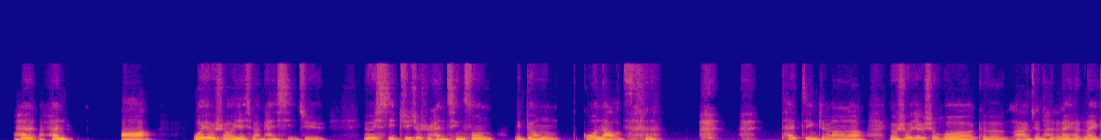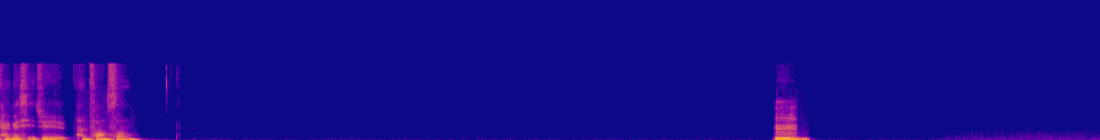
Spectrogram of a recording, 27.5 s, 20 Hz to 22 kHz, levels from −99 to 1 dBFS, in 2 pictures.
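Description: A speech recording with no technical faults to report. Nothing in it calls for a time stamp or a cause.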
